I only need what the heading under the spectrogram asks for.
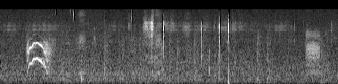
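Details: A four-day-old Maine Coon kitten gives a thin, high mew that rises and falls, followed later by a fainter one.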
